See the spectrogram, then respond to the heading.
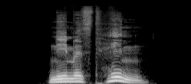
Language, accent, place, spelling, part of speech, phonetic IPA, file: German, Germany, Berlin, nehmest hin, verb, [ˌneːməst ˈhɪn], De-nehmest hin.ogg
- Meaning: second-person singular subjunctive I of hinnehmen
